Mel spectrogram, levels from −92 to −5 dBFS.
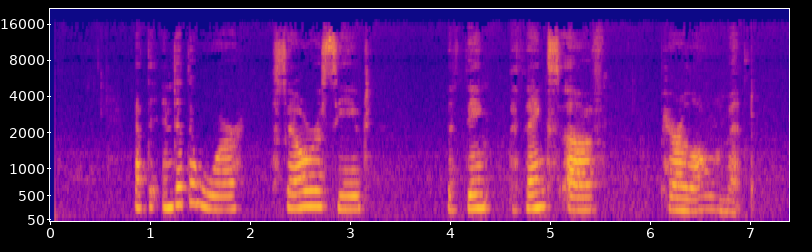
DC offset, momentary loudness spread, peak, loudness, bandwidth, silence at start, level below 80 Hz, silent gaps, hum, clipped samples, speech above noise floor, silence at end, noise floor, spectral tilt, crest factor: under 0.1%; 17 LU; -6 dBFS; -24 LUFS; 16.5 kHz; 0.85 s; -72 dBFS; none; none; under 0.1%; 31 dB; 0.35 s; -55 dBFS; -3 dB/octave; 20 dB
